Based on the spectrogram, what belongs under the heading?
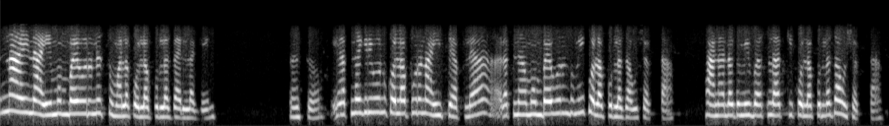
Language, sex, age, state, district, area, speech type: Marathi, female, 45-60, Maharashtra, Ratnagiri, rural, conversation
